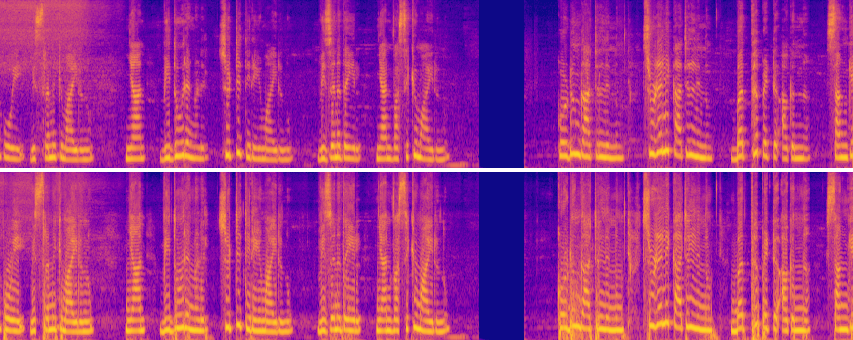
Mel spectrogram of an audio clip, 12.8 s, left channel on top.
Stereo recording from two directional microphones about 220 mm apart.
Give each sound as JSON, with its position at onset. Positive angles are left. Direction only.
{"t": 0.2, "sound": "speech", "side_deg": -40}
{"t": 8.4, "sound": "speech", "side_deg": -45}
